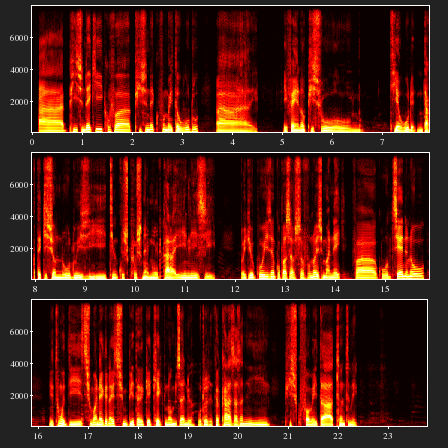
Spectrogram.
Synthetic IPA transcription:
apʰisiɳɖ͡ʐajkʲikʰufəpʰisiɳɖ͡ʐajkʲku̥fəmait̪aulu | a | efananowpʰisu | t̪ʰiaulenind̪aku̥t̪akisoninuluizit̪iŋkusu̥kʰusinaminelukaɾʔainiz̥i | b̥akewkoizanikopasafisafunoizimanekʲi̥fakot͡siananow | nit̪uŋɡəd̪et͡simanekʲanaet͡simipet̪akekekinoaminzaniwuɾekaɾikaɾazazani | pʰisi̥kʲu̥famait̪aːt̪ʰunt̪ine

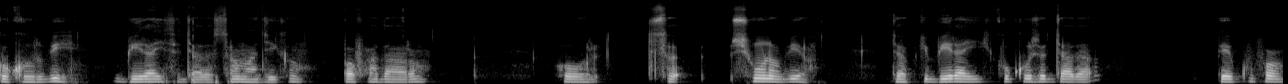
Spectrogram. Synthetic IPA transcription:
kʊkʊɾbiː | biɾaːised͡ʒjaːd̪aːsaːmaːd͡ʒɪkõː | pəpʰaːd̪aːɾõː | ɔːɾ | s | ʃuːnãːbiaː | d͡ʒəbkibiɾaːikʊkuɾs̬ed͡ʒjaːd̪a | peːkʊpʰãː

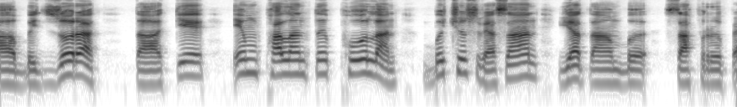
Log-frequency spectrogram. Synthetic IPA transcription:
abɨt͡ʃʲzoɾɐk̚ | t̪aːke | impʰɐlɐnt̪ɨpʰuːlɐn | bɨt͡ʃʰusʋesaːn | jat̪aːmbɨ | sɐpʰɾɨp

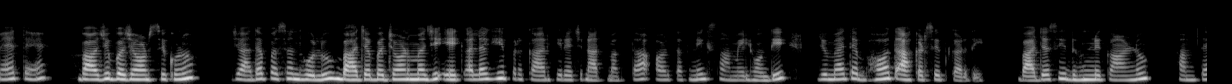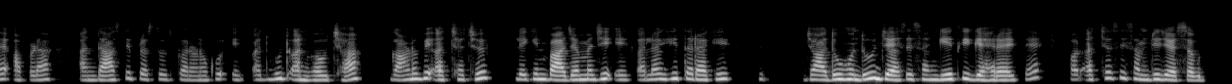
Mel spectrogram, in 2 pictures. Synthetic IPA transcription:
mɛ̃ːt̪ɛ̃ | baːd͡ʒubɐd͡ʒɔːɽ̃sɪkɽ̃ũ | zjaːd̪apɐsə̃nd̪ɦoːlũbaːd͡ʒabɐd͡ʒɔːɳ̃mẽd͡ʒiʔeːkɐləɡɦipɾɐkaːɾkiɾɐt͡ʃnaːt̪mək̚t̪aʔɔːɾt̪ɐkniːkʃaːmɪlɦõːnd̪i | d͡ʒoːmɛ̃t̪ɛ̃bʱɔːt̪aːkəɾʃɪt̪kɐɾd̪iː | baːd͡ʒasid̪ʱunjəkaːlnũ | hɐmt̪eʔɐpɽ̃a | ɐ̃nd̪aːzsepɾɐst̪ʊt̪kɐɾəɽ̃õkoʔeːkɐt̪bʱut̪ɐnʊbʱəʋt͡ʃʰa | ɡaːɽ̃ũbʱiʔɐtːʃʰat͡ʃʰu | leːkɪnbaːd͡ʒamẽd͡ʒiʔeːkɐləɡɦit̪ɐɾəki | d͡ʒaːd̪uɦõːnd̪ud͡ʒɛːsesɐ̃ŋɡiːt̪kiɡɛɦɾat̪e | ɔːɾɐtːʃʰasisɐ̃md͡ʒʱid͡ʒaːsɐkd̪ũ

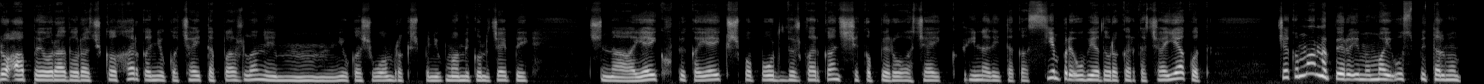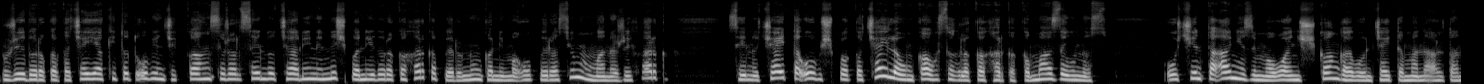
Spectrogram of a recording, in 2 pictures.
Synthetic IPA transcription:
pɾoʔapeoɾaðoɾat͡ʃʊ̥kaxaɾkaɲʊkat͡ʃajt̪apaʃlanɪɲʊkaʃwambɾakɪ̥ʃpaɲʊkmamɪkʊnat͡ʃajpɪ | t͡ʃnajajko̥xpɪkajajkḁʃpapolid̪oɾkaɾkant͡ʃɪ̥t͡ʃakapeɾot͡ʃajfɪnaðɪt̪akasjempɾeoβjad̪oɾakaɾkat͡ʃajakot̪ | t͡ʃajkamanapeɾoɪmamajospɪt̪almampaɾɪd̪oɾakaɾkat͡ʃajakɪt̪at̪aoβjant͡ʃakanseɾalsend̪ot͡ʃanɪnɪnɪʃpanɪd̪oɾakaxaɾkapeɾonoŋkanɪmaopeɾasjoŋmaŋmanaʐɪxaɾkḁ | sɪnot͡ʃajt̪aʔoβɪʃpakat͡ʃajlawaŋkawsaklakaxaɾkakamasd̪eʊnos | ot͡ʃent̪aaɲas̬ɪmawaɲʊʃkaɴɡɑbwent͡ʃajt̪amanaːlt̪an

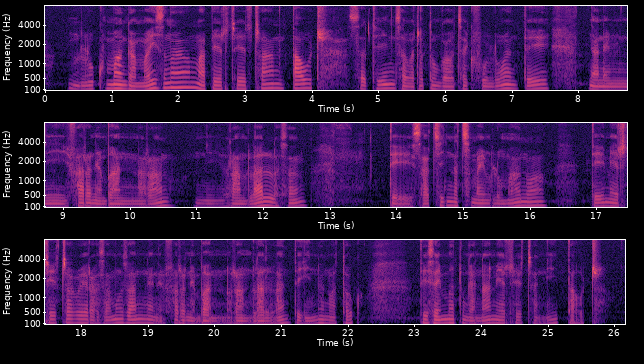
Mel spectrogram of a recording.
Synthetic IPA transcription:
milukumaŋɡəmajzinəmapeɾiʈ͡ʂeɾiʈ͡ʂənit̪awuʈ͡ʂə̥saʈ͡ʂiniz̥avaʈ͡ʂət̪uŋɡat͡sajki̥v̥oluanid̪̥e | nianeminifaɾanambaninəranu̥ | niranulalunəz̥ani̥ | d̪̥ḛz̥at͡sininət͡simajmilumanwa | d̪̥emeɾiʈ͡ʂeʈ͡ʂəweɾazamuzaninianḛmifaɾanambaninəranulalulanid̪̥eininənuat̪oku̥ | d̪̥eizajmimat̪uŋɡanameɾiʈ͡ʂeʈ͡ʂənit̪a̰w̰ʈ͡ʂə̥

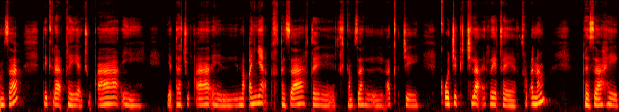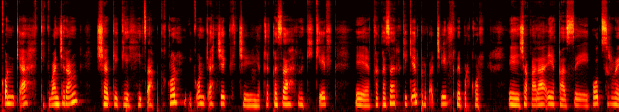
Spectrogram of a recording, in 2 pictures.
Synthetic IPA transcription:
msaxt̪ekʼɾaʔqejaʔt͡ʃuqʼaːʔe | jaʔt̪axt͡ʃuqʼaːʔelmaqʼaɲaʔqesaxeqḁkamsaxlakʼt͡ʃe | kʼot͡ʃekt͡ʃlaʔɾeqeqʰaɓanaŋ | qesaxekʼonkʼaxkikiɓant͡ʃeɾaŋ | ʃaʔkikiit͡sʼa̰χpi̥kḁqolikʼonkʼaxt͡ʃekt͡ʃeqeqesaχɾiki̥kʼeleqaqesaxɾikikʼeːlpiɾiɓa̰t͡ʃʼiːlɾepoɾqol | eʃaqaɾaʔeqaseot͡sɾe

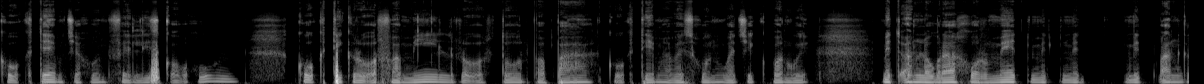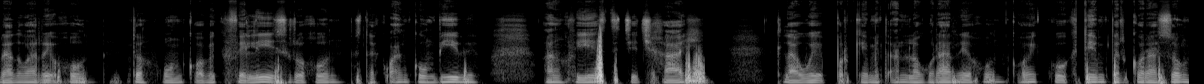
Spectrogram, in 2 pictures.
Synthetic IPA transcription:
kʰuʔkt̪emt͡ʃeχunfeliskʼoɓ̥χunkʰuʔkt̪ikɾṵʔʼɾfamiljaɾukʼɾt̪oɾpapakuʔkt̪emaβese̥χunwat͡ʃikːponwiʔmit̪ɓanloɣɾaɾχuɾmet̪m | mit̪̚ɓaŋɡɾaðwaɾːiɓχunt̪oχuŋkʼoβikfelisɾukχunast̪ʰakɓa̰ŋkombiβjoɓanfjest̪ḁt͡ʃiʔt͡ʃi̥χaːj | t̪laweʔpoɾkʰemit̪ɓanlowɾaɾːiɓχuŋkʼoekːuʔkt̪empeɾkoɾasoŋ

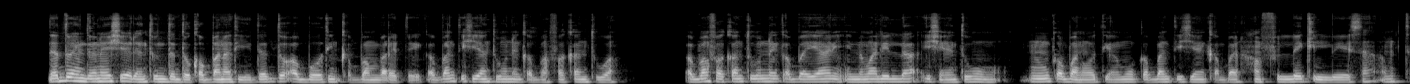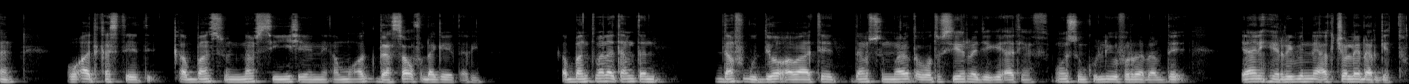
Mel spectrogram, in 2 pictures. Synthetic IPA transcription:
d̪ɐd̪ːɔɪnd̪ɔneːʃɪɐᶑ̪ɛnt̪ʊnd̪ɐd̪ːɔkʼɐbːɐnɐt̪ɪd̪ɐd̪ːɔʔɐbːo̞ːt̪iːŋkʼɐbːɐnbɐɾʔɛt̪ːɛkʼɐbːɐnt̪ɪɪʃɪjɐnt̪uːnːɛŋkʼɐbːɐnfɐkːɐnt̪ʊʔɐ | kʼɐbːɐnfɐkːɐnt̪uːnːɛŋkʼɐbːɐjaːnɪʔɪnːɐmɐlɪlːɐʔɪʃeːnt̪ʊnʊŋkʼɐbːɐnoːt̪ɪɐmːokʼɐbːɐnt̪ɪɪʃɪjɐŋkʼɐbːɐnhɐnfɪlːɛkʼɪlːe̞ːsɐɐ̰mt̪ɐn | ɔʔɐt̪kɐst̪eːt̪ːɪkʼɐbːɐnsʊnnɐmsiːʃeːnːɛʔɐmːo̞ːɐk̚d̪ɐnsaʊfᶑɐɡeːt̪ːɐt̪ɪn | kʼɐbːɐnt̪ɪmɐlɐt̪ɐmt̪ɐn | d̪ɐmfɡʊd̪ːɪjoːʔʼɐβaːt̪ɛd̪ɐmsʊnmɐɾɐt̪ʼɔkʼːɔt̪ʊsiːrːɐd͡ʒɛɡɛʔɐt̪ɪnfʔɔnsʊŋkʊlːiʊfɪrːɐᶑɐbd̪ɛ | jaːnɪɦɛrːɪbɪnːɛɐkt͡ʃɔlːɛᶑɐɾɡɛt̪ːʊ̥

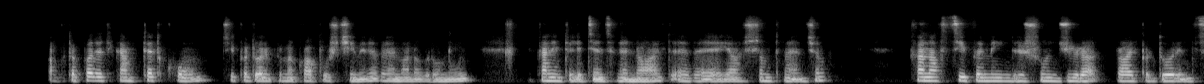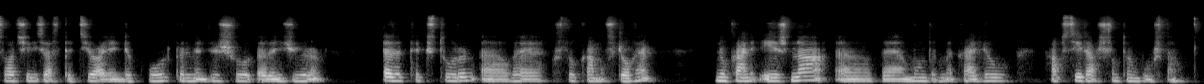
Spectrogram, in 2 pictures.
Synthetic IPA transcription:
akt̪ɔpɔd̪ɛt̪i̥kant̪ɛt̪kʰɔmt͡ʃəpəɾd̪ɔɾimpəɾmɛkapuʃt͡ɕiminɛðɛmanɔɡɾunuj | ikanint̪ɛlid͡ʒɛnt͡sənɛnalt̪ɛðɛjanʃumt̪əmɛnt͡ʃəm | kanafsipəɾmind̪ɾyʃund͡ʑyɾat̪̚pɾajpəɾd̪ɔɾinsɔt͡ʃəizaspɛt͡sialɛnd̪ɛk̚ʰuɾpəɾmɛnd̪ɾyʃuɾɛ̰ðɛnd͡ʑyɾə̰n | ɛðɛt̪ʰɛkst̪uɾənðɛkə̥ʃt̪ukanɔflɔɦɛnː | ukʰːaniʃnaðɛmund̪əɾmɛkʰalu | hapsiɾaʃumt̪əŋɡuʃt̪a

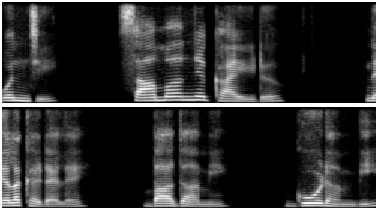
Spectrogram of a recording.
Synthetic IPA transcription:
wɐɲd͡ʒi | saːmaːnjɐkaːjiɽɨ | nɛlɐkɐɽɐle | baːd̪aːmi | ɡoːɽambi

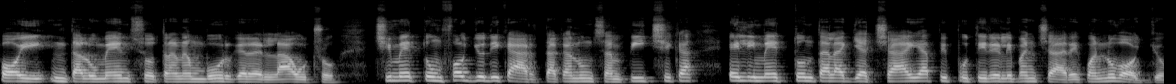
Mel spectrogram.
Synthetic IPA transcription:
pɔjnt̪alʊmɛnt̪sʊt̪ɾanamburɡɛɾɛlːawʈɾʊ | t͡ʃimɛt̪ːʊuɱfɔɟːʊd̪ikart̪akanːʊnsampit͡ʃːika | ɛlːimɛt̪ːʊnt̪alaɟːat͡ʃːaːjapɪpːʊt̪iːɾɪlɪpant͡ʃaːɾɪkwanːʊvɔɟːʊ

